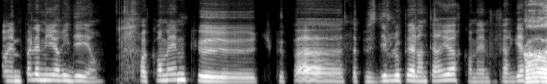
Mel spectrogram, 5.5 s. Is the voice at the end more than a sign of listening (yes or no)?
yes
